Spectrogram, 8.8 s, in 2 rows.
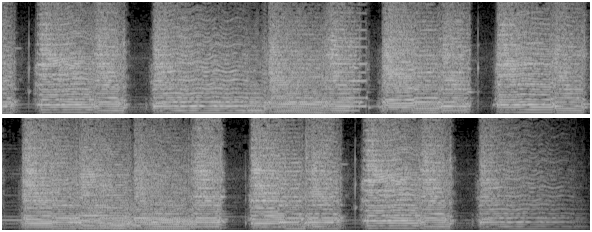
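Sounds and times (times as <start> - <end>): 
rhythmic rock guitars: 0.0 - 8.8.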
